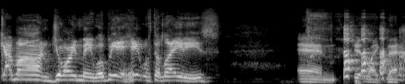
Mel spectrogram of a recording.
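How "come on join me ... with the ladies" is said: ridiculous put-on Cockney accent, pitched up high. Retelling a movie fight scene: Russell Crowe's ridiculous Cockney accent. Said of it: "this ridiculous Cockney accent".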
